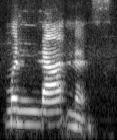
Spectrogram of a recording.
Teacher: And the o us at the end gets reduced.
